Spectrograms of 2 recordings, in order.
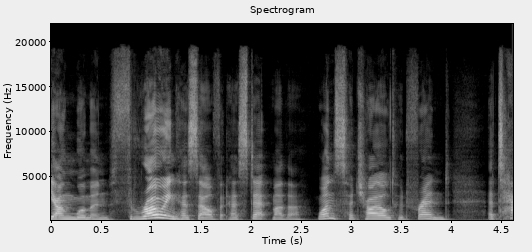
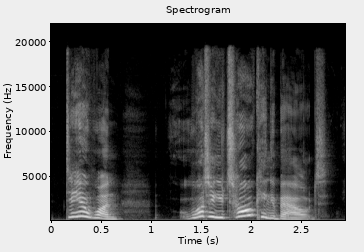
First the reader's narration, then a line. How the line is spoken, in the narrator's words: exclaimed the wife, appearing to be genuinely shocked and confused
